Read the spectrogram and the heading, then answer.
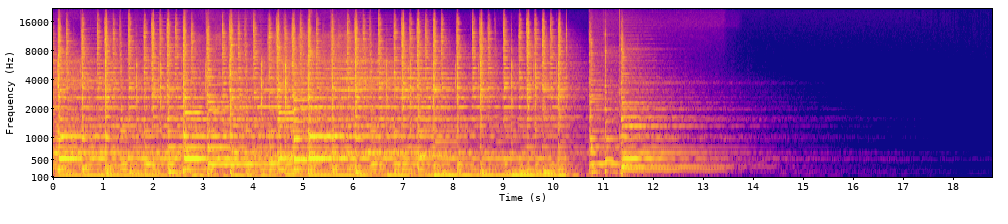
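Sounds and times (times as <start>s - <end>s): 
summery underscore music: 0.0s - 13.9s.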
